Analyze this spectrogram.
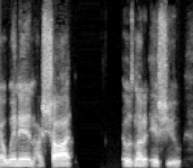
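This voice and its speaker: This is a man speaking with an American accent. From New Jersey. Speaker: probation officer. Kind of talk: interview. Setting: video call.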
